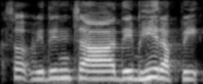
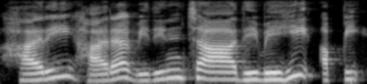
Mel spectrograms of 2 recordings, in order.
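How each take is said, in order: First: The first word ends in an r sound. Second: The first word ends in a breathy h sound.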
